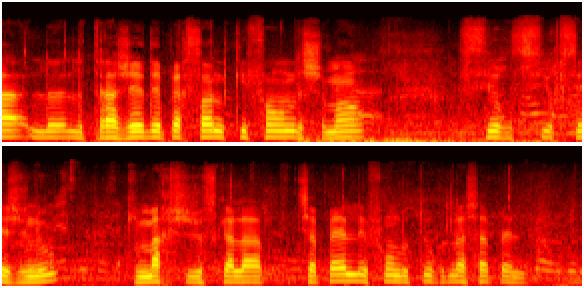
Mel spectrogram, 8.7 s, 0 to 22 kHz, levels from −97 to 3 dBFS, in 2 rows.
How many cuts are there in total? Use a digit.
0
